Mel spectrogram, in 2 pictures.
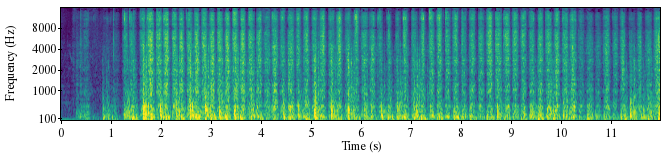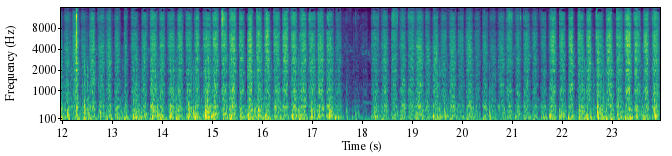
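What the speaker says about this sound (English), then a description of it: "I just take a regular metal file and I wrap some sandpaper around it" A regular metal file wrapped in sandpaper rubs back and forth to smooth a drilled hole for a 12V USB charging port in a DIY camper van, giving steady, close, continuous rasping strokes with one short pause.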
